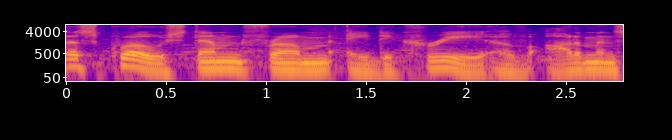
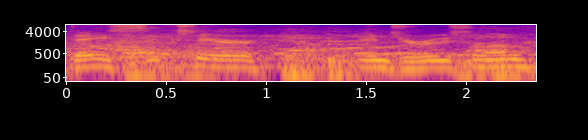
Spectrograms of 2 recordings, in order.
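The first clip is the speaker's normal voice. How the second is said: on a bumpy road; 5 semitones higher than usual. Real, not acted. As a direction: voice jolted by bumpy ride. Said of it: "Sorry about the shaking".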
